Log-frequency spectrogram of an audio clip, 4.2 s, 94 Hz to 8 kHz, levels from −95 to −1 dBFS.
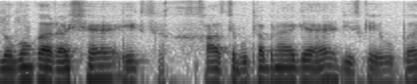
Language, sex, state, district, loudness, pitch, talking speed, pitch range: Hindi, male, Delhi, New Delhi, -17 LUFS, 105 Hz, 215 wpm, 105-110 Hz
